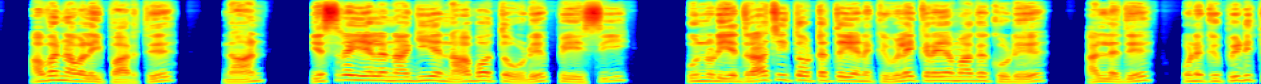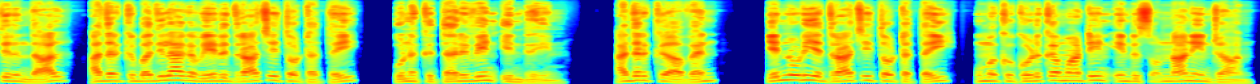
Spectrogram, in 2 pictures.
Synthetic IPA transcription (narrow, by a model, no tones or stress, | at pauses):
ɐʋɐnɐʋɐlɐɪpːaːɾt̪ɯ | naːn | ɪsɾɐjeːlɐnaːɣɪjɐnaːbaːt̪ːoːɽɯpeːsi | ʊnːɯɽɐjɐd̪ɪɾaːt͡ʃːɐɪt̪ːoːʈːɐt̪ːɐɪɛnɐkːɯʋɪɭɐɪkːɐɾɐjɐmaːɣɐkuɽɯ | ɐlːɐðɯ | ʊnɐk̬ːɯpɪɽɪt̪ːɪɾɯnd̪aːlɐðɐrkɯbɐðɪlaːɣɐʋeːɾɯd̪ɪɾaːt͡ʃɐɪt̪ːoːʈːɐt̪ːɐɪ | ʊnɐkːɯt̪ːɐɾɯʋeːnɛndrḛːn | ɐðɐrkɯɐʋɐn | ɛnːɯɽɐjɐd̪ɪɾaːt͡ʃːɐɪt̪ːoːʈːɐt̪ːɐɪ | ʊmɐkːɯkɔɽɯkːɐmaːʈːeːnʔɛndrɯsɔnːaːnɛndraːn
